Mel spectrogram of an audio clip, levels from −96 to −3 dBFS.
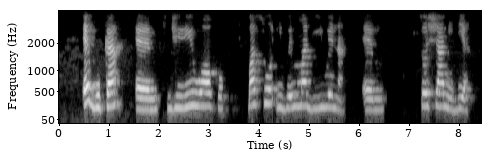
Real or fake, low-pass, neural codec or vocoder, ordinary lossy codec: real; 3.6 kHz; none; Opus, 64 kbps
